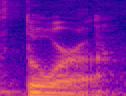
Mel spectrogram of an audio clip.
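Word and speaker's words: Þóra: Apparently that symbol there is also the TH sound, so the pronunciation is slightly different, but her name is Thora.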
